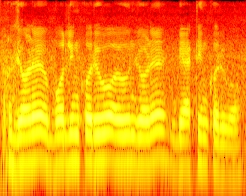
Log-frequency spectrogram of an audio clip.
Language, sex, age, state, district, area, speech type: Odia, male, 18-30, Odisha, Subarnapur, urban, spontaneous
